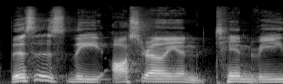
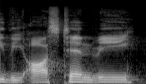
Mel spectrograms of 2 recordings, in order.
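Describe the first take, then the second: First: Says Australian ten V, full word Australian; misspoken Australian. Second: Aus ten V, Aus said as one short syllable, slow; fixing his slip, he slowly says Aus ten V; corrected steel name. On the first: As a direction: slip into saying Australian ten V. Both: Real, not acted. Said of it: "I don't know why I said Australian".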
